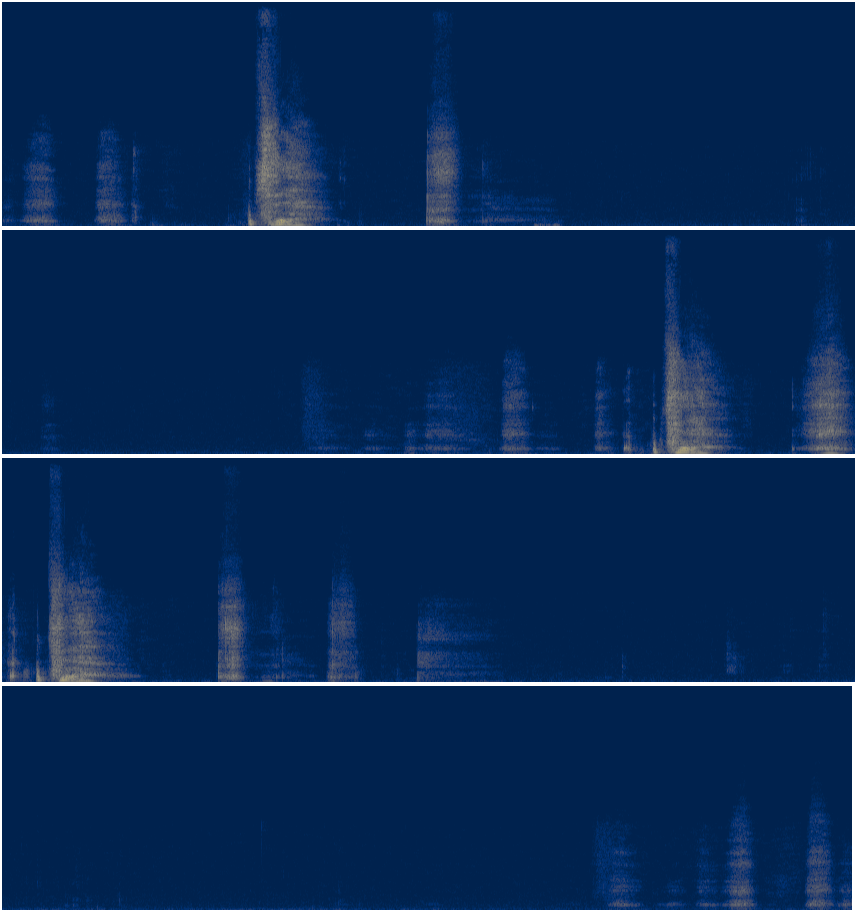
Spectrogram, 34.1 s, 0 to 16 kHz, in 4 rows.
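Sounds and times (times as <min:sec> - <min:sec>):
person sneezing: 0:02.4 - 0:03.3, 0:14.5 - 0:15.9, 0:16.6 - 0:18.4
person sniffing: 0:02.5 - 0:03.2, 0:16.5 - 0:18.3.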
